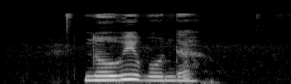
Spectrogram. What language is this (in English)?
Mokpwe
